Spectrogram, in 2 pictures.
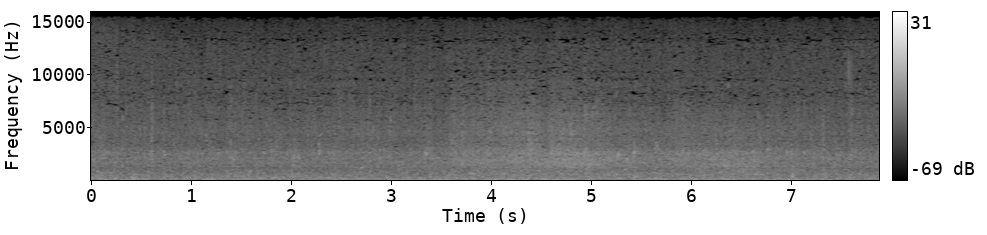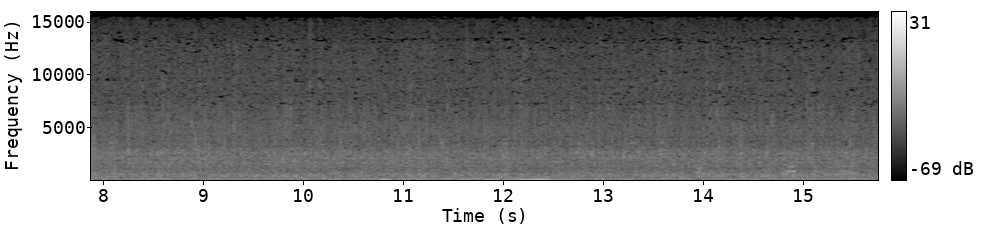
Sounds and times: rain hitting window 0.0 - 15.7
cars going past 3.6 - 7.7

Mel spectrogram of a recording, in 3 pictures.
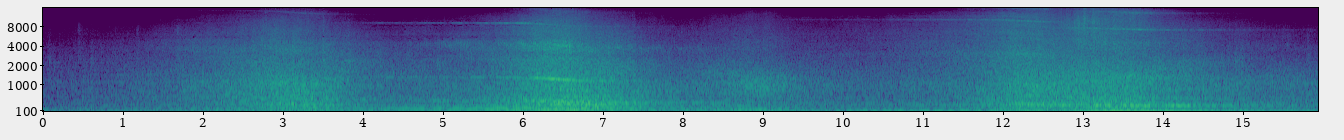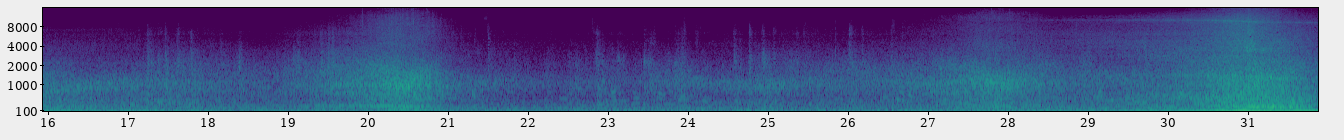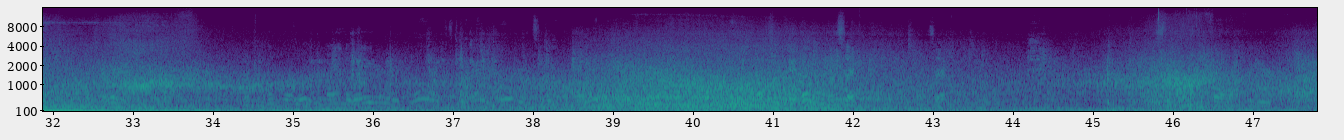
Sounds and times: big trucks passing 0.0 - 47.8
traffic 0.0 - 47.8
me talking to one of the construction workers 34.3 - 43.4

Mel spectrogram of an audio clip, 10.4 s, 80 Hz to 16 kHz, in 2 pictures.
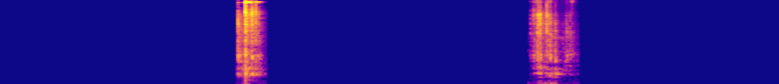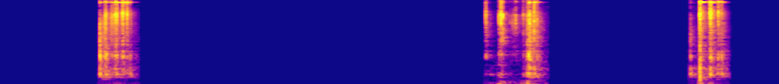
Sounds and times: Putting down a coin onto a stone floor 1.6 - 1.8
Putting down a coin onto a stone floor 3.6 - 3.9
Putting down a coin onto a stone floor 5.9 - 6.2
Putting down a coin onto a stone floor 8.4 - 8.9
picking up a coin from a stone floor 9.8 - 10.1
Putting down a coin onto a stone floor 9.8 - 10.1

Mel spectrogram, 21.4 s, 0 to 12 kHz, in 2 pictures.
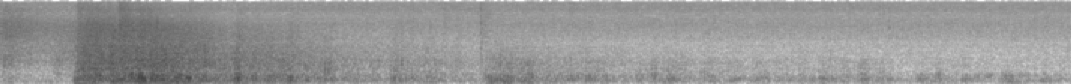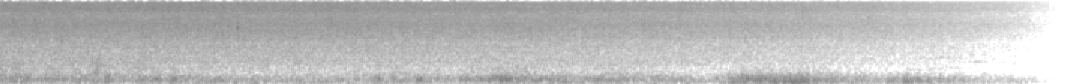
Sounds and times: Large Thunder and rumble 0.0 - 12.6
Rain on street, plants, exterior home 0.0 - 21.2

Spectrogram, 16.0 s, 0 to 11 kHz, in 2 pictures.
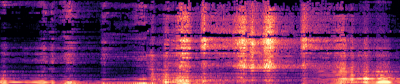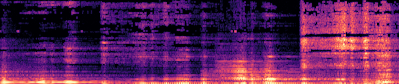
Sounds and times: Vocal Strings 11.8 - 15.9

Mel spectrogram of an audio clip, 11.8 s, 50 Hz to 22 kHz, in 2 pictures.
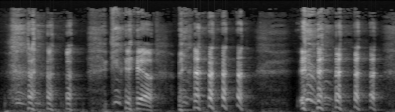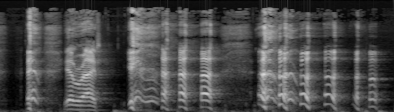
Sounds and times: Male laughter 0.4 - 3.8
Male laughter 4.5 - 5.8
Male laughter 7.9 - 11.8

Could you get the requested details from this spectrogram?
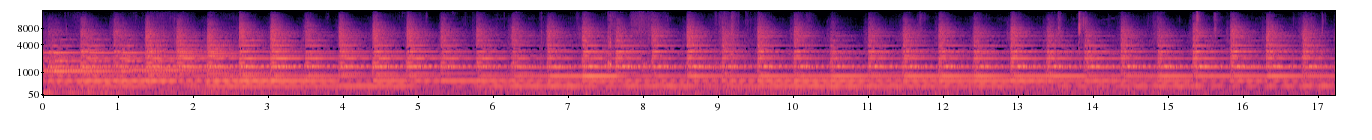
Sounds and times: church bells small rung vigorously nearby 0.0 - 17.2

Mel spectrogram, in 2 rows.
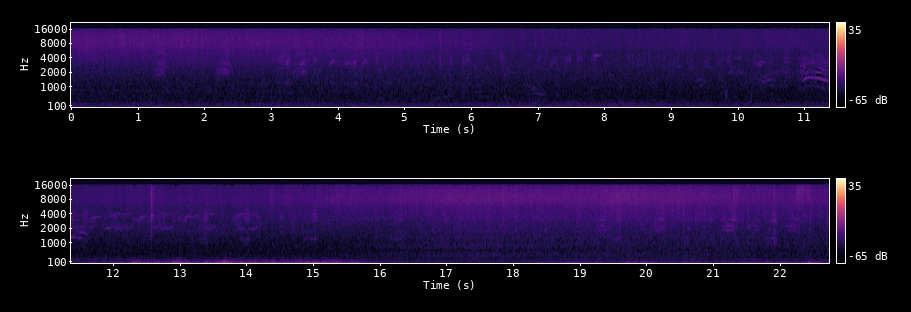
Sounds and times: ducks 1.2 - 1.5
ducks 2.1 - 7.9
ducks 13.3 - 15.2
ducks 15.8 - 17.2
ducks 17.9 - 22.7

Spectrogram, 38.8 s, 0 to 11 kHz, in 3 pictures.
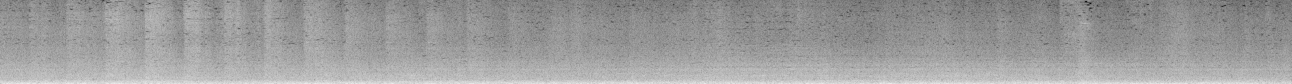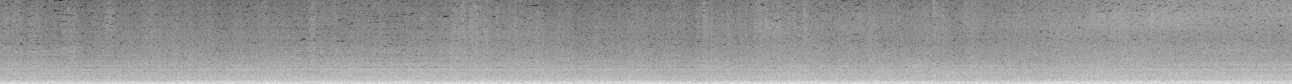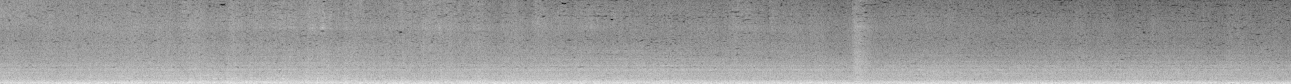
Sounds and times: train going by on tracks 0.0 - 38.7

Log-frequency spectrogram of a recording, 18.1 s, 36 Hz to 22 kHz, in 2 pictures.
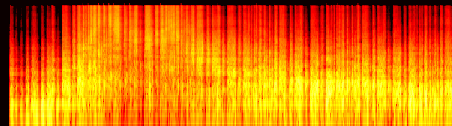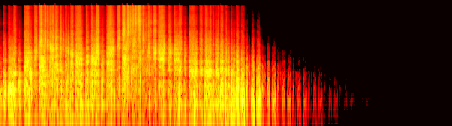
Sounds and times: fast delayed white noise 0.2 - 14.2

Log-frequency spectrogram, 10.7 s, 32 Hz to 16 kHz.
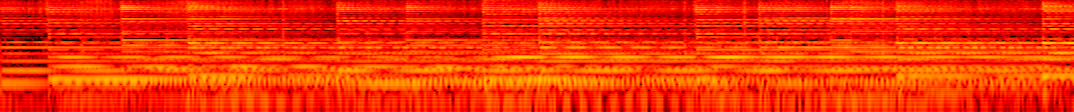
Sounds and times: grandfather clock chimes 0.0 - 10.7

